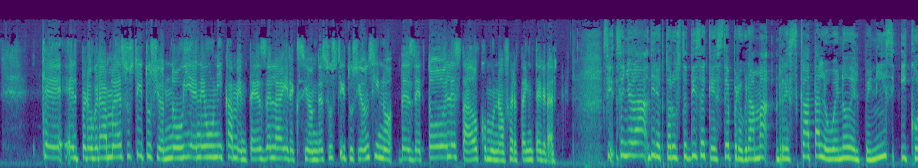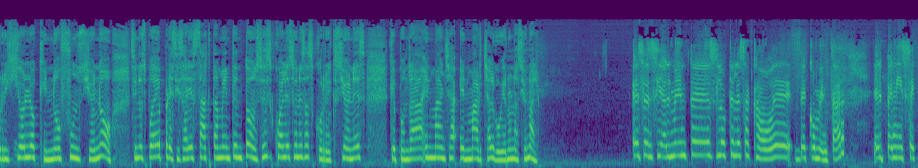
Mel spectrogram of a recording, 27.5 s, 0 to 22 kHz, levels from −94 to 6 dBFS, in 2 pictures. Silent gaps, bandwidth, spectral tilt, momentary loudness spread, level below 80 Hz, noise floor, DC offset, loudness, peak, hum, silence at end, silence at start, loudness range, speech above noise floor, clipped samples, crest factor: none; 13.5 kHz; -3 dB/octave; 5 LU; -56 dBFS; -49 dBFS; under 0.1%; -17 LUFS; -4 dBFS; none; 0.05 s; 0 s; 2 LU; 32 dB; under 0.1%; 12 dB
